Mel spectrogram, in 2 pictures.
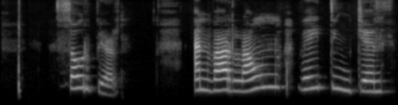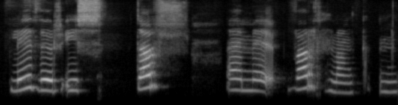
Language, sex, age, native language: Icelandic, female, 11, Icelandic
